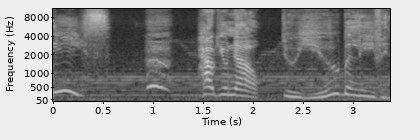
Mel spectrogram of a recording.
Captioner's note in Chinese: 吸气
